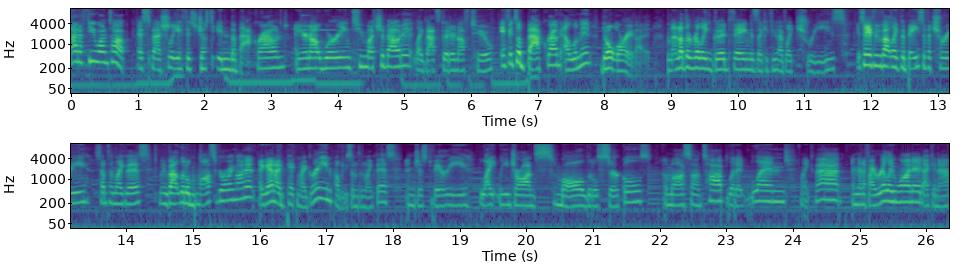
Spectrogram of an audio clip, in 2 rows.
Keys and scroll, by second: 11.7 ctrl+z.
